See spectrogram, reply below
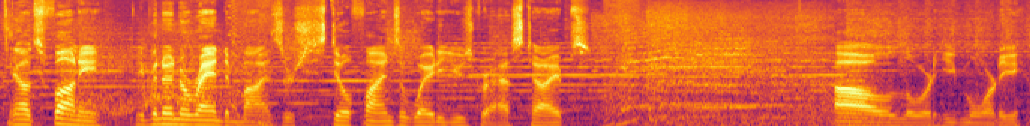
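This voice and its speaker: A young man hosting a let's play with casual commentary, his voice a little off from allergies, who swears and rants in sudden excited bursts. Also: on the low side, normal speed, over music. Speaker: gaming video host.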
